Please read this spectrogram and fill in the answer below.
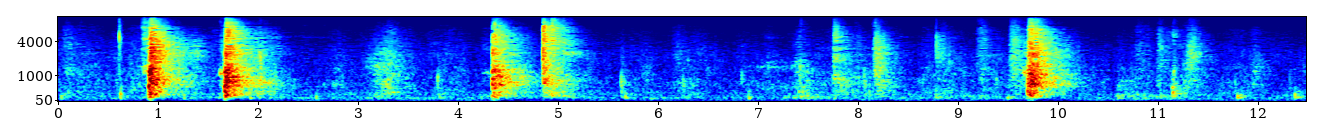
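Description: Gas-powered game guns firing in a large, echoing hall: five loud, sharp shots, two close pairs early and one more near the end, each ringing off briefly, with fainter knocks in between.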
